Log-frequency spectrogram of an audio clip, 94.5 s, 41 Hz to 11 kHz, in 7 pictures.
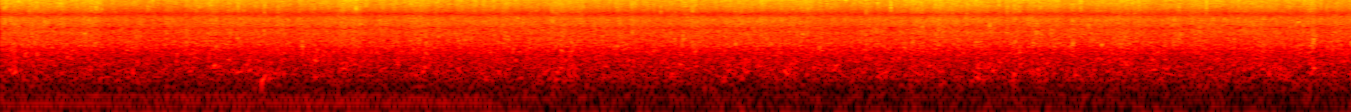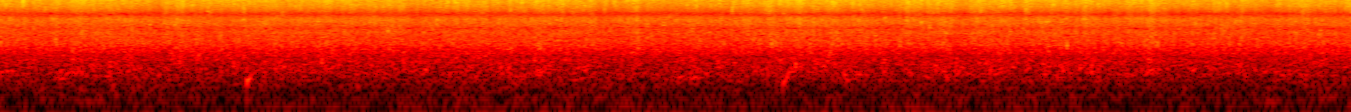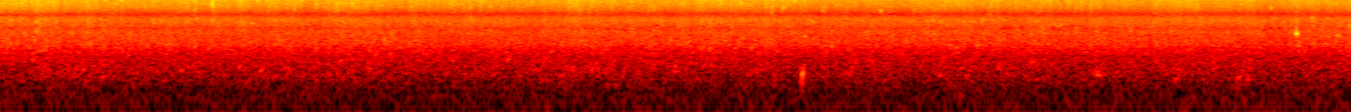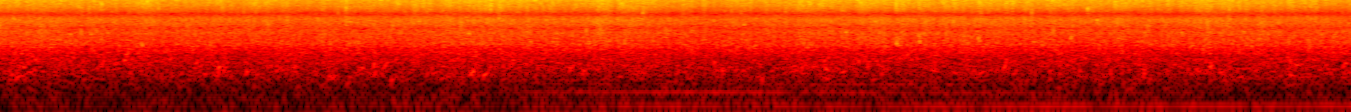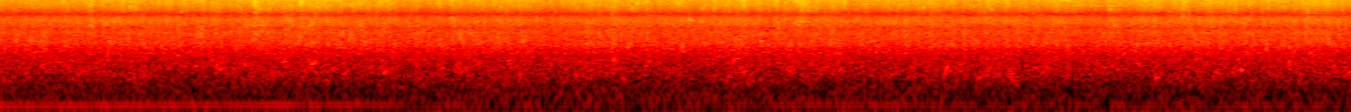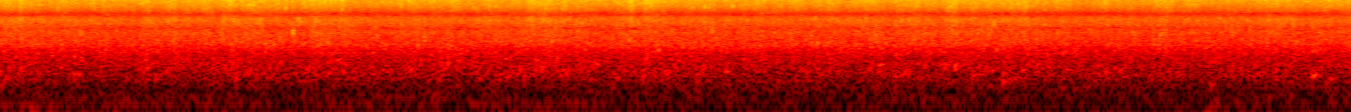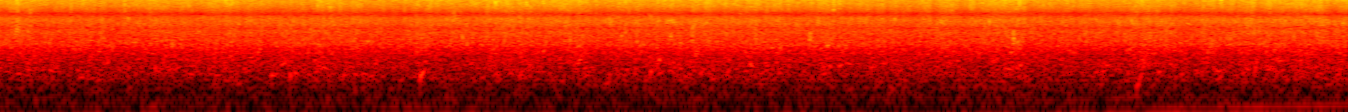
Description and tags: An ideal gear to carry on a walk is the Sharp MD-DR 470H minidisk player and the Soundman OKM II binaural microphones, because both don´t take much space and make good recordings.
This recording was done on the 03.06.2006 in the Harz
Mountains, the first major hills in the north of Germany. The stream is
called the Innerste and it was pretty full of water. A nice clear sound.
